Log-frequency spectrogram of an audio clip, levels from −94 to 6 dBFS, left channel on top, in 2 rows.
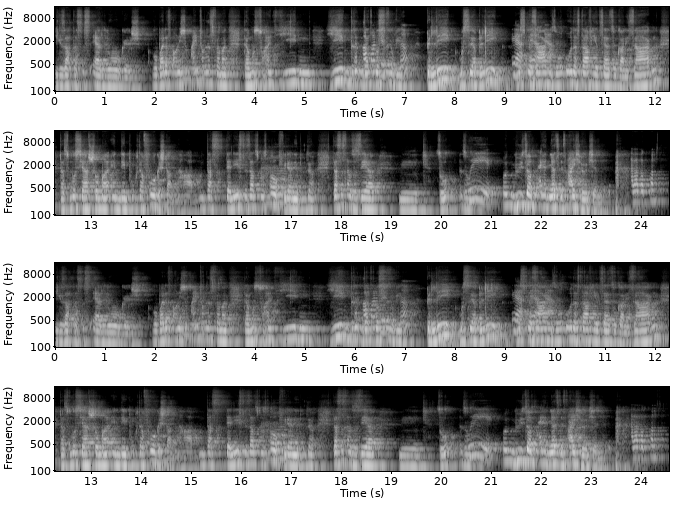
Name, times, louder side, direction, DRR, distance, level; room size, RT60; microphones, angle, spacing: voice 1, 0.0-1.7 1.9-5.1 5.4-7.0 7.4-9.0 9.2-18.9 19.2-20.6 21.2-23.7, left 1 dB, 50° left, 5 dB, 3.1 m, -23 dB
voice 2, 2.5-3.0 6.1-7.1 9.1-9.9 16.4-17.3 20.5-21.0 21.9-22.6 23.8-24.3, left 2 dB, 85° left, 5 dB, 2.6 m, -29 dB
28.5 x 23.5 x 5.2 m, 0.74 s
head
